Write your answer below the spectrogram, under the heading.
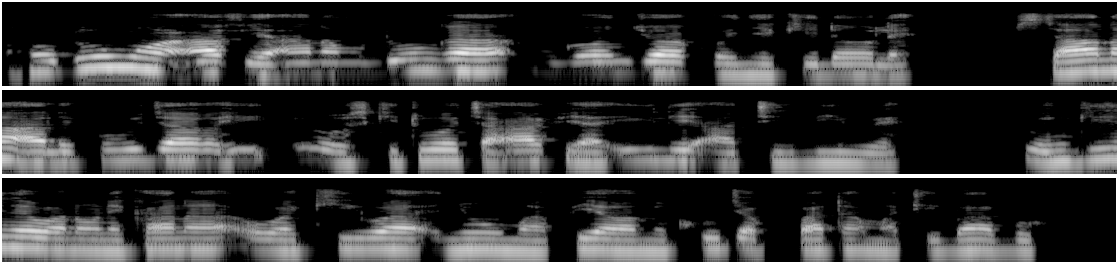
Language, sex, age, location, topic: Swahili, male, 18-24, Wajir, health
